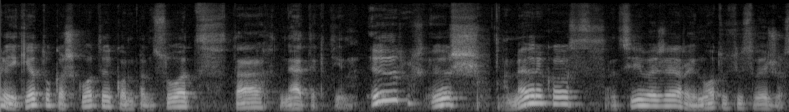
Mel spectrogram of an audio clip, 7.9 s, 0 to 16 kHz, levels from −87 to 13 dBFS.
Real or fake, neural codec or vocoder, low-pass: fake; vocoder, 44.1 kHz, 128 mel bands every 512 samples, BigVGAN v2; 14.4 kHz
